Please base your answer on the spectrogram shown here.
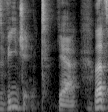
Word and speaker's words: Vigeant: older alumni were like, we have been pronouncing it Vigeant forever. And I was like, please continue. I have no problem with that. It sounds way more sophisticated that way. It's absolutely the way it's supposed to be pronounced. It's just, we moved here and somebody decided it's Vigeant.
